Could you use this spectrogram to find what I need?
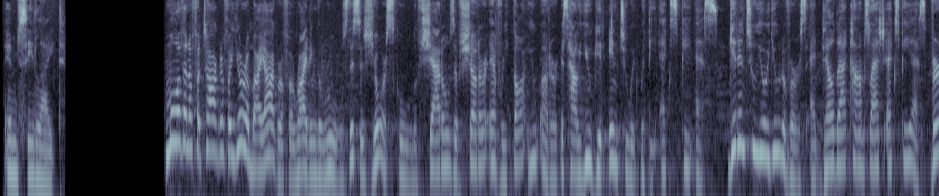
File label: commercial; Innovative LA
